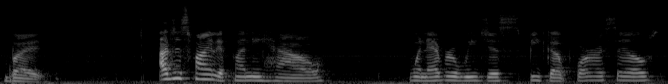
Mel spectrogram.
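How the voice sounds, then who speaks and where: Female host, low register, mildly tipsy, blunt and informal, opinionated conversational delivery. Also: takes it slowly. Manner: candid, profane, informal slangy phrasing. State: a little tipsy. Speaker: podcast host. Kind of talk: casual opinionated talk.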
